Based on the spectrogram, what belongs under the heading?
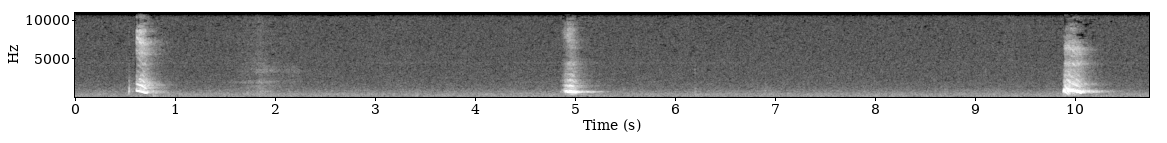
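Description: Three sharp, abrupt gulping hiccups about five seconds apart in a quiet room, roughly 12 a minute; hiccups.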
